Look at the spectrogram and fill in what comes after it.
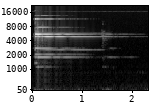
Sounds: Bell

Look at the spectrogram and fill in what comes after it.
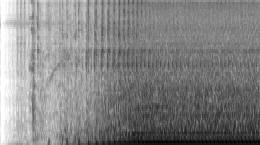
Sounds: Engine, Engine starting

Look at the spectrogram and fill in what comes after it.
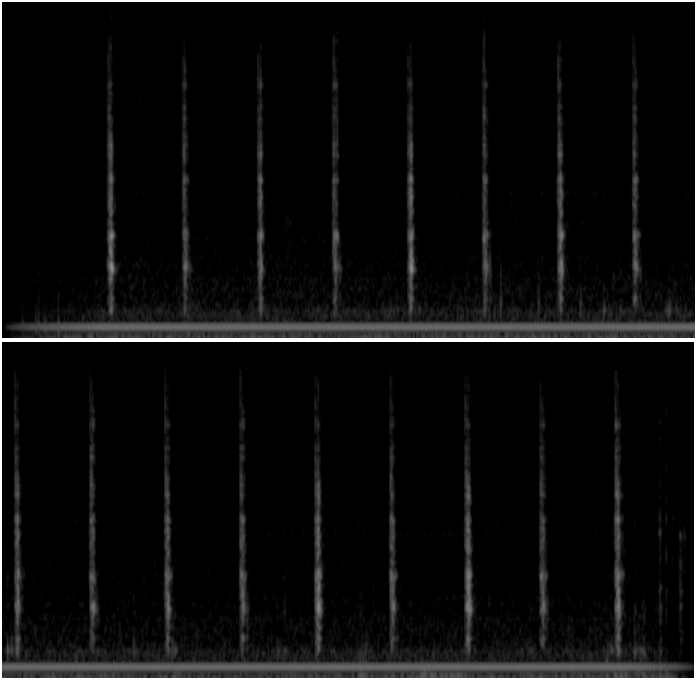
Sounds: Tick-tock, Mechanisms, Clock

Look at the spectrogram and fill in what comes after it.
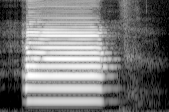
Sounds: woodwind instrument, Musical instrument, Music

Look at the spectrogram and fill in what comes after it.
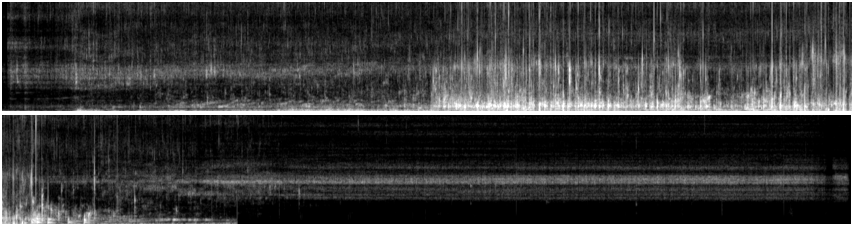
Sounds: Water, Gurgling

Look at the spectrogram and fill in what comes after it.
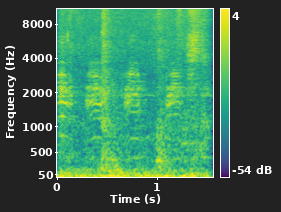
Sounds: Wild animals, Animal, Bird

